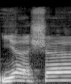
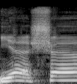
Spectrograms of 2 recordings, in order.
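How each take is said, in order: Both takes have the same delivery.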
